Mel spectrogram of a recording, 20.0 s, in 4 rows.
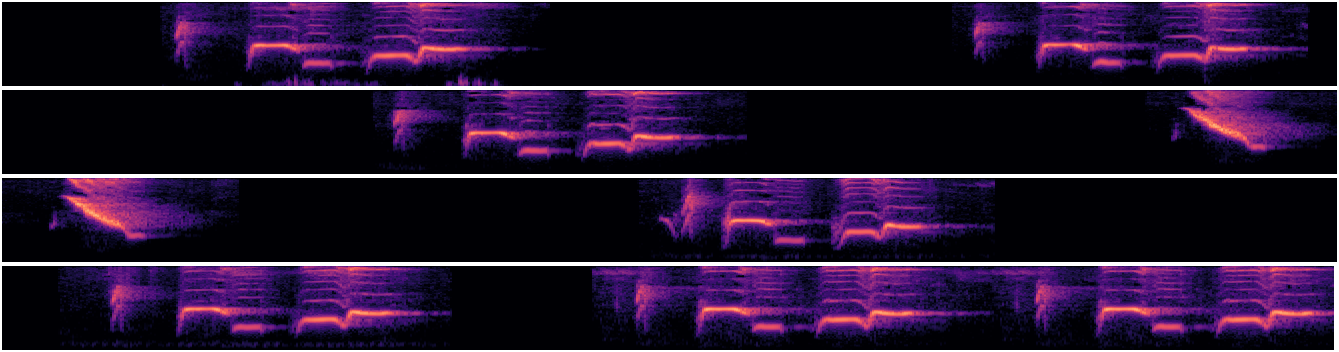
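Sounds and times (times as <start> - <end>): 
black-naped oriole fluting whistles: 0.6 - 2.0, 3.6 - 4.9, 6.5 - 7.7, 9.4 - 10.6, 12.5 - 13.7, 15.4 - 16.7, 17.3 - 20.0.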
